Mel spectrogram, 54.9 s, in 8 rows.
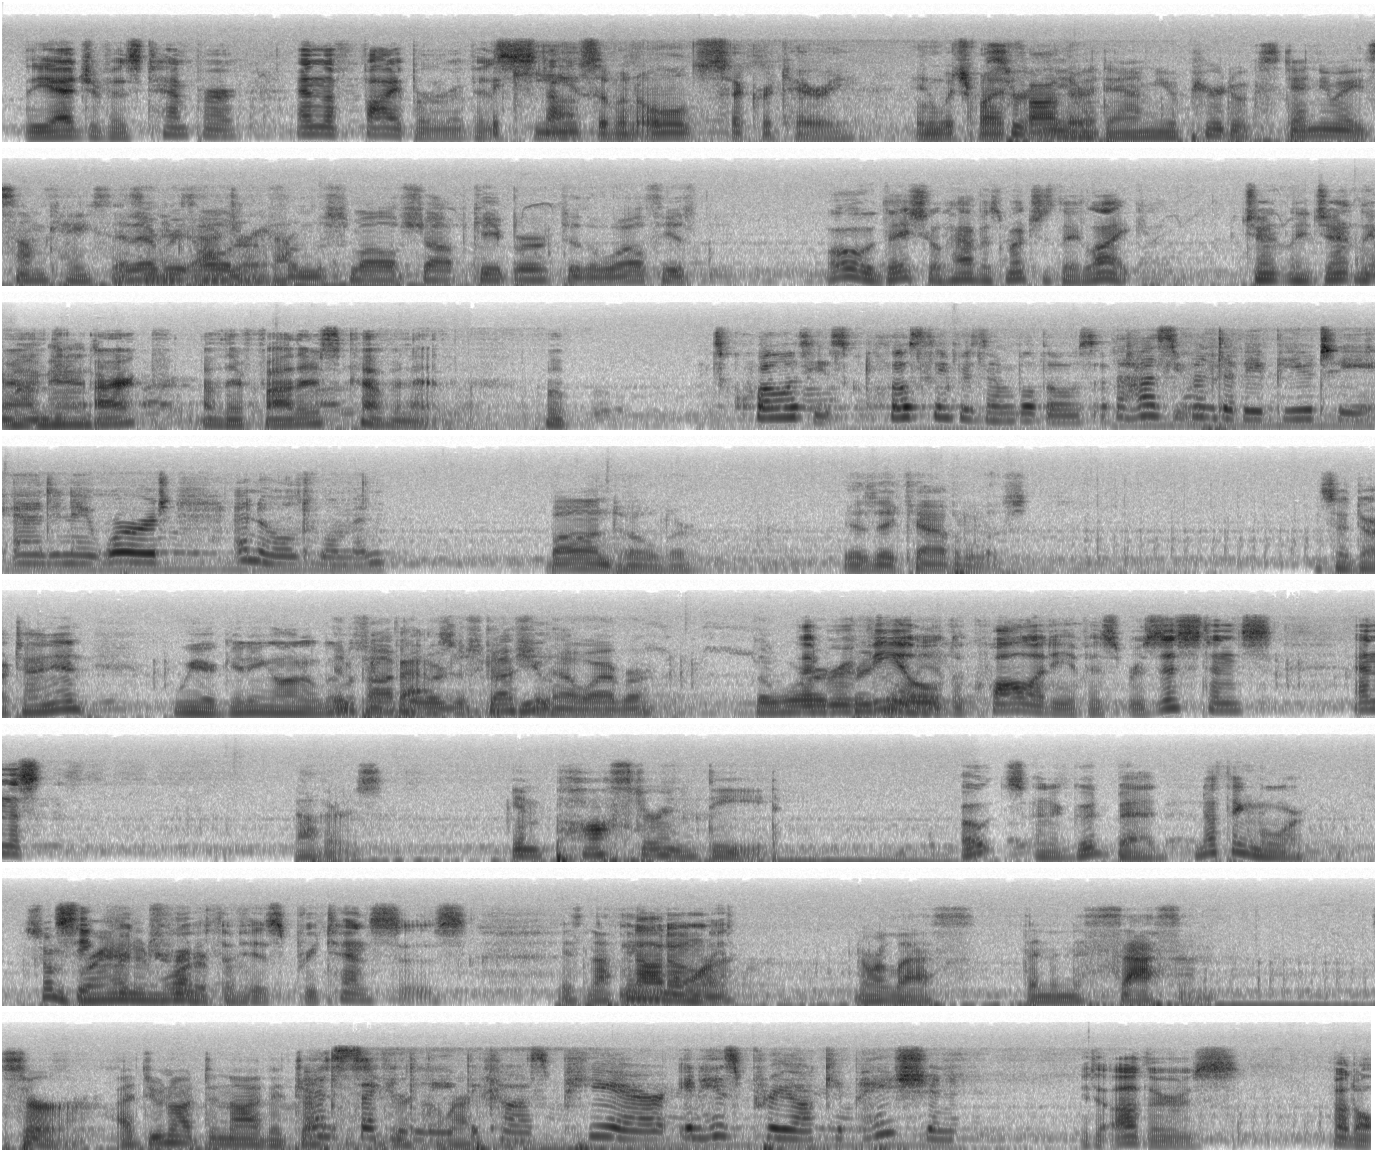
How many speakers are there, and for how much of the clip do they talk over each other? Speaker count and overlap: eight, about 16%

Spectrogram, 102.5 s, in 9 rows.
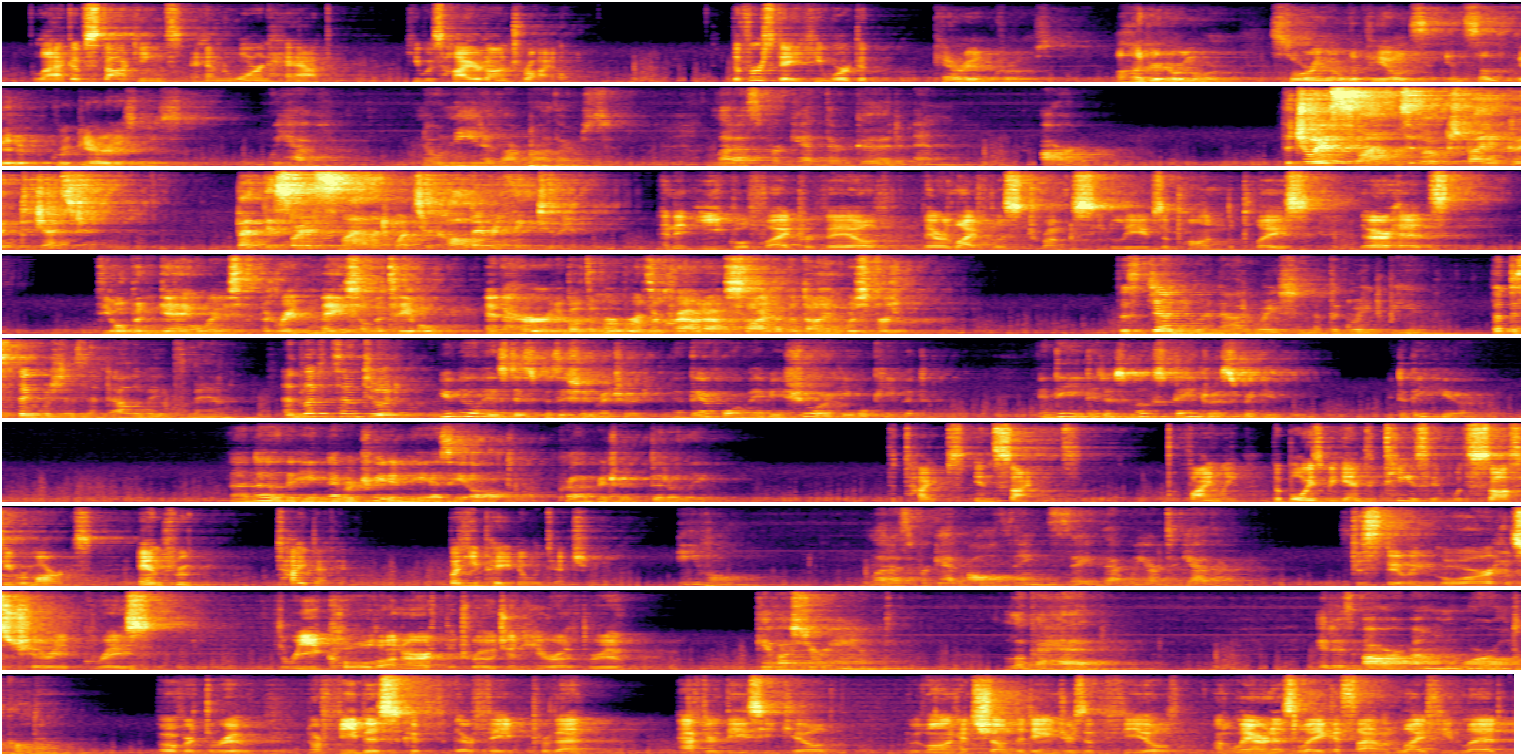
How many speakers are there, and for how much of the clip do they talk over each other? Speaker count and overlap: eight, no overlap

